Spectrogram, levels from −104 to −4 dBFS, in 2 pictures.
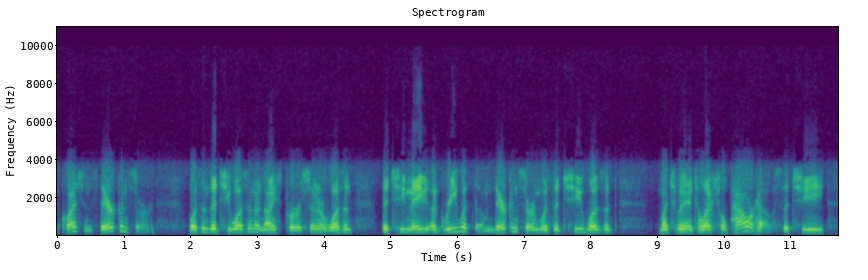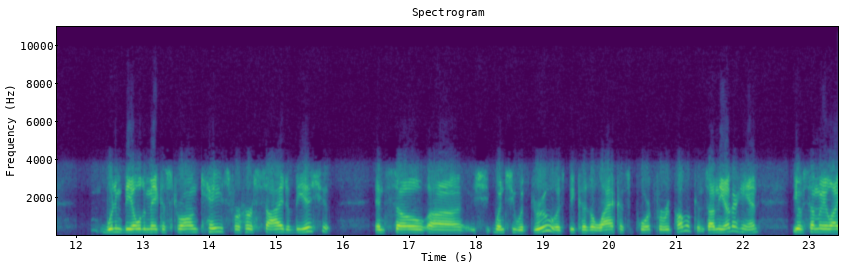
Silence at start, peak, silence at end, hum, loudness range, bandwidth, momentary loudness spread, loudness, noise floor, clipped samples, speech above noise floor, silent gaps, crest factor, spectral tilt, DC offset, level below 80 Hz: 0.1 s; -10 dBFS; 0 s; none; 2 LU; 4.3 kHz; 9 LU; -26 LUFS; -62 dBFS; under 0.1%; 36 dB; none; 16 dB; -7.5 dB/octave; under 0.1%; -76 dBFS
